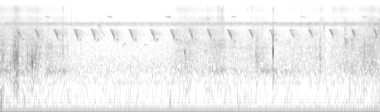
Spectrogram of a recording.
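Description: Faint outdoor ambience: a bird calling a fast, even series of short, high, falling notes, about four a second, over a steady high-pitched insect drone.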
